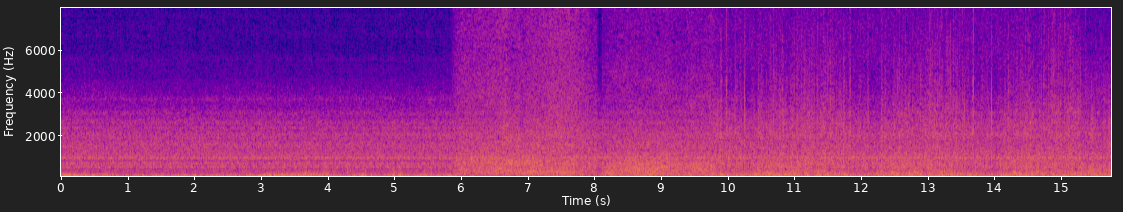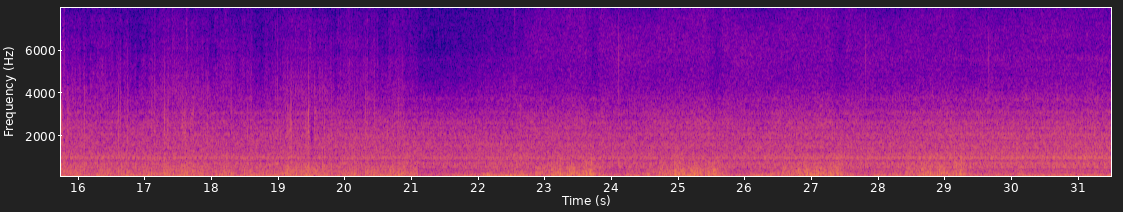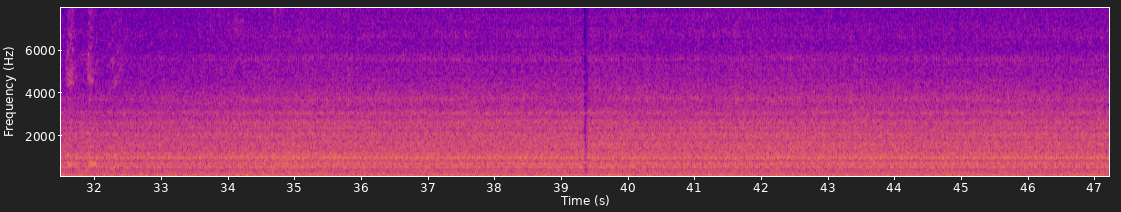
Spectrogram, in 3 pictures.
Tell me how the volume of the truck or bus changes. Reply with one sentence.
The volume of the truck or bus goes up.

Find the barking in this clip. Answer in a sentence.
You can hear the barking from 31.5 to 32.5 s.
